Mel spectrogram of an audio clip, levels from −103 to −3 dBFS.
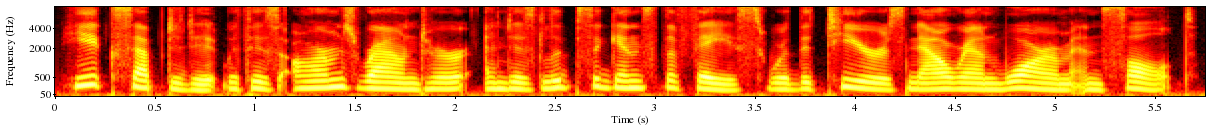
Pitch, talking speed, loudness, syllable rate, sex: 175 Hz, 230 wpm, -19 LUFS, 4.7 syllables/s, female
